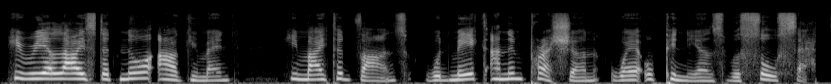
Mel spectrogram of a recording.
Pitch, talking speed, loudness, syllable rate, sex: 210 Hz, 125 wpm, -18 LUFS, 3.9 syllables/s, female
